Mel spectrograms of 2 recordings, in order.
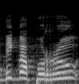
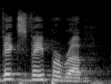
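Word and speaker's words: Vicks VapoRub: I moved here to realize the big Papa Roo it's actually pronounced vicks vapor rub do you have any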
